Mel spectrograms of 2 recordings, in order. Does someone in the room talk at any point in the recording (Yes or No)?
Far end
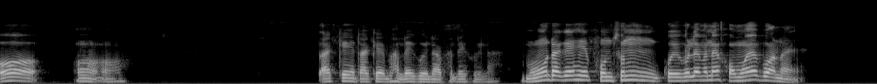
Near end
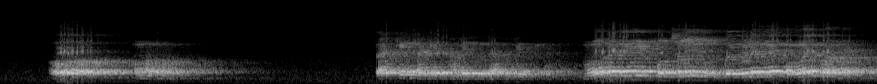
No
